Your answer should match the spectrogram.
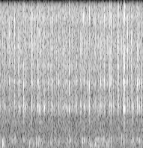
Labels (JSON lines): {"label": "ambient", "recorder": "HydroMoth"}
